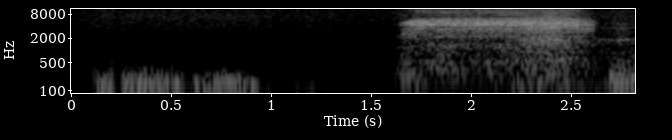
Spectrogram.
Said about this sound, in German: Das heisst, ihr müsst euch vorstellen, um die 60 geht in seine GL und sagt, ich würde heute gerne das Meeting anfangen mit 3-mal schnaufen.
